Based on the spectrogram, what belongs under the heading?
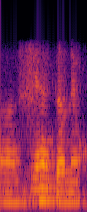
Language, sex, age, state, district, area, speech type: Maithili, female, 60+, Bihar, Madhepura, urban, conversation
